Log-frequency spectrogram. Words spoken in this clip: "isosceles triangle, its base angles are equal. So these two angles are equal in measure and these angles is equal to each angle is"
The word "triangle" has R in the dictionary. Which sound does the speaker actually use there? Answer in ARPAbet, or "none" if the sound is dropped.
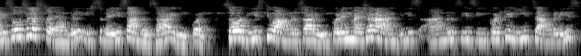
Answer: none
